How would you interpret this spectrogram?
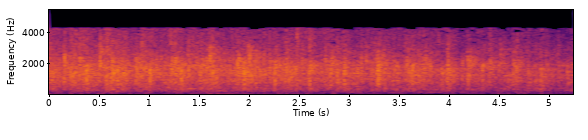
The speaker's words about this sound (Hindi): तो जोरदार तालियों के साथ संजीव भाई का।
